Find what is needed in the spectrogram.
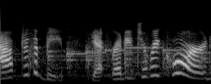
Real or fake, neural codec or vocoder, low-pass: fake; vocoder, 44.1 kHz, 80 mel bands, Vocos; 7.2 kHz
